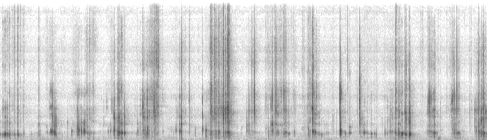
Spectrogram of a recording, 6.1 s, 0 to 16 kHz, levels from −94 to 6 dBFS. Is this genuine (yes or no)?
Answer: no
